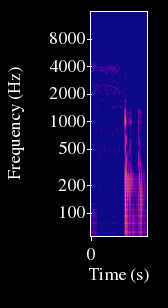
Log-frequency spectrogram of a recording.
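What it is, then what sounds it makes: Desk knocked on. Two knocks on a desk for luck, after a near-silent lead-in with a faint low hum. The knocks are dull, low thumps with a short, quickly fading ring, the first a little louder than the second.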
